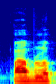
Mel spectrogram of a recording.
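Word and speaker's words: Pablo: P 발음을 안 하기 때문에 파블로가 아니라 파블로. 네, 아. 파블로 피카소. 예, 여러분, 네. 파가 아니고 빠! 네. 피가 아니고 삐!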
